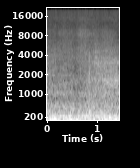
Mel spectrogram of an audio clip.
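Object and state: Nothing is struck.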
